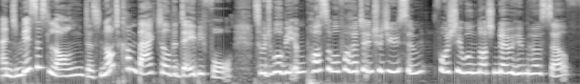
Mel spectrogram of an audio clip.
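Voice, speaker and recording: Woman acting a shrill, excitable middle-aged mother. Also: fairly quick, few pauses, no room sound, studio quality. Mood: agitated, exasperated. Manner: fretful, effusive, dramatic. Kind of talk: audiobook character acting.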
